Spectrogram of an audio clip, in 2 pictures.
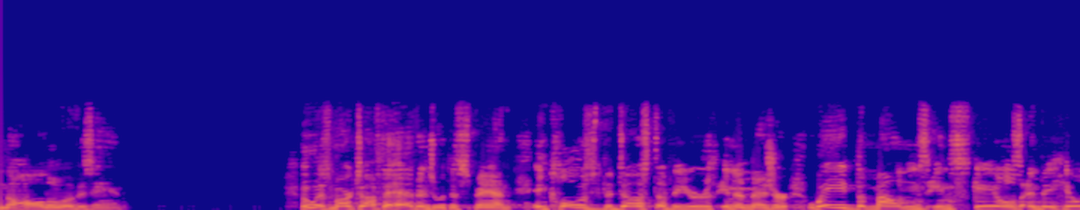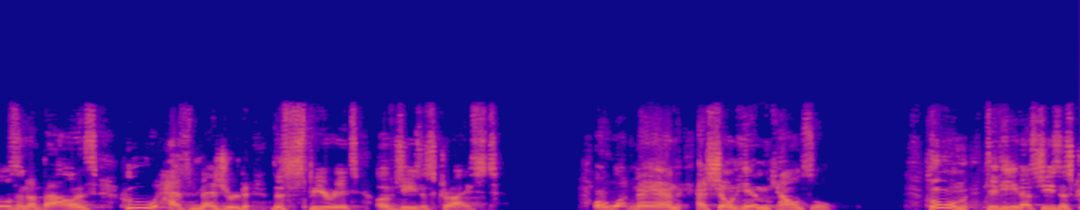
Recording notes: Preached at St Paul Lutheran Church , Rockford, Illinois on Saturday September 16th, 2023.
